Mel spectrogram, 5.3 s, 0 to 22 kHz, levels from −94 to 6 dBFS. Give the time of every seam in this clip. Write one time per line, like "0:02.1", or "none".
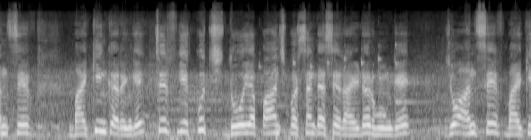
0:01.5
